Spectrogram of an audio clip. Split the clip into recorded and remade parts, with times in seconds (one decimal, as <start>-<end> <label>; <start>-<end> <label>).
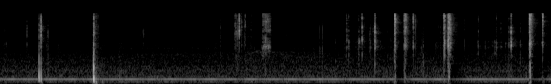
0.0-5.5 recorded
